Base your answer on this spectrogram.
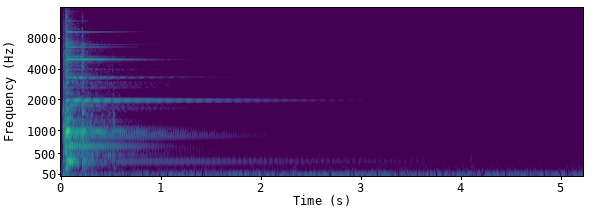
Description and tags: Toy records#06-E3-03
Complete Toy Piano samples. File name gives info: Toy records#02(<-number for filing)-C3(<-place on notes)-01(<-velocity 1-3...sometimes 4).
piano, toy, instrument, sample, toypiano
